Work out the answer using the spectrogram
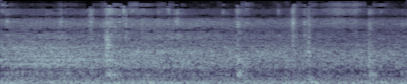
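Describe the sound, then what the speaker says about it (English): Car tires rolling on a road near Hempstead Lake, a steady, fairly close rushing hiss that holds evenly throughout with no voices. "I heard a noise of a car tires, and I thought it was a car coming down the road"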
